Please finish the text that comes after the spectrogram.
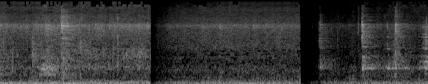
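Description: Tomatoes cooking in a hot pan produce a steady frying sizzle with light crackles, interrupted twice by brief abrupt cuts.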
